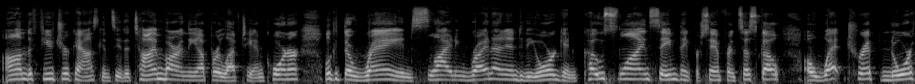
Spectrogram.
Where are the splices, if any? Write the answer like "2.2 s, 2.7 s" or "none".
1.0 s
